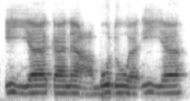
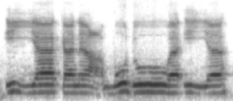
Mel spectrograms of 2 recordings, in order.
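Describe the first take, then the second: First: The final vowel of na'budu is short. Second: The final vowel of na'budu is drawn out. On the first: The speaker calls it right. "so it should be budu wa iyya" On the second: The speaker calls it wrong. "if you prolong the budu, that means you add a waw"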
